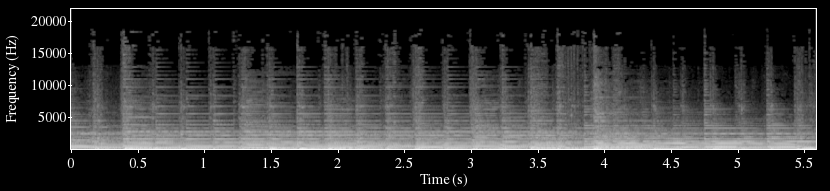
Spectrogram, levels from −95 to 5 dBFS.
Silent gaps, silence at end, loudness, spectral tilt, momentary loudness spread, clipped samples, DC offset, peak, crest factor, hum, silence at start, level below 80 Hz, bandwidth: none; 0 s; -17 LUFS; -7 dB/octave; 4 LU; under 0.1%; under 0.1%; -2 dBFS; 14 dB; none; 0 s; -54 dBFS; 16 kHz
